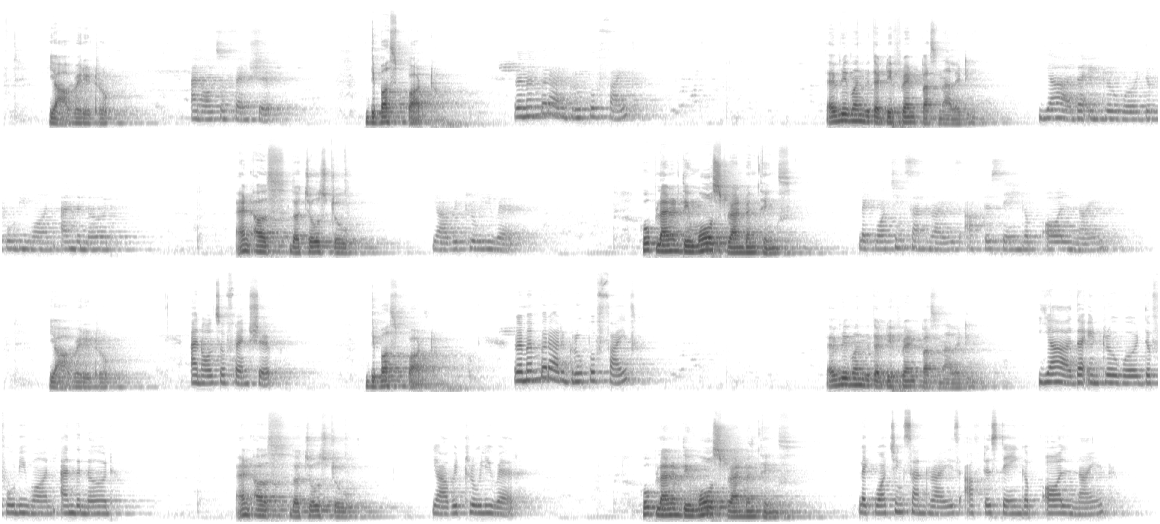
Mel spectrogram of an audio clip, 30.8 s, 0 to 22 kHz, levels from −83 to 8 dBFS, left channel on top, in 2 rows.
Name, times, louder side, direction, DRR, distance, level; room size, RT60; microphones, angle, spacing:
voice 1, 0.6-1.4 4.8-5.8 11.0-13.0 18.5-20.1 24.0-25.9, left 2 dB, 25° left, 8 dB, 0.3 m, -27 dB
voice 2, 2.5-3.6 6.8-8.5 13.8-16.9 21.2-22.3 26.8-30.1, right 7 dB, 70° right, 12 dB, 0.3 m, -35 dB
11.0 x 6.0 x 2.2 m, 1.4 s
head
